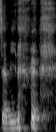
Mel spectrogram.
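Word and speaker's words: Chamine: It's called Mhm, it's pronounced Chamin, and mhm, Shazad Chamin.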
